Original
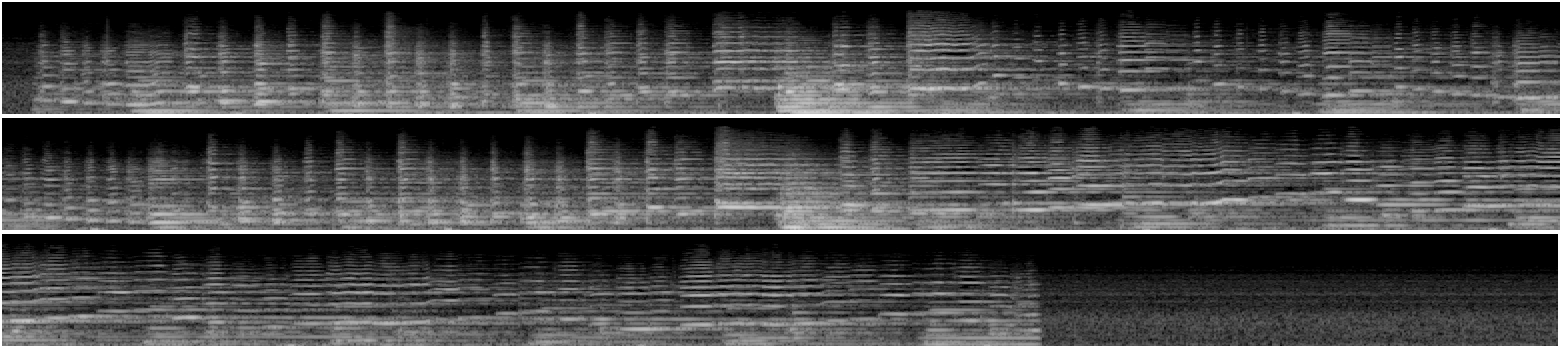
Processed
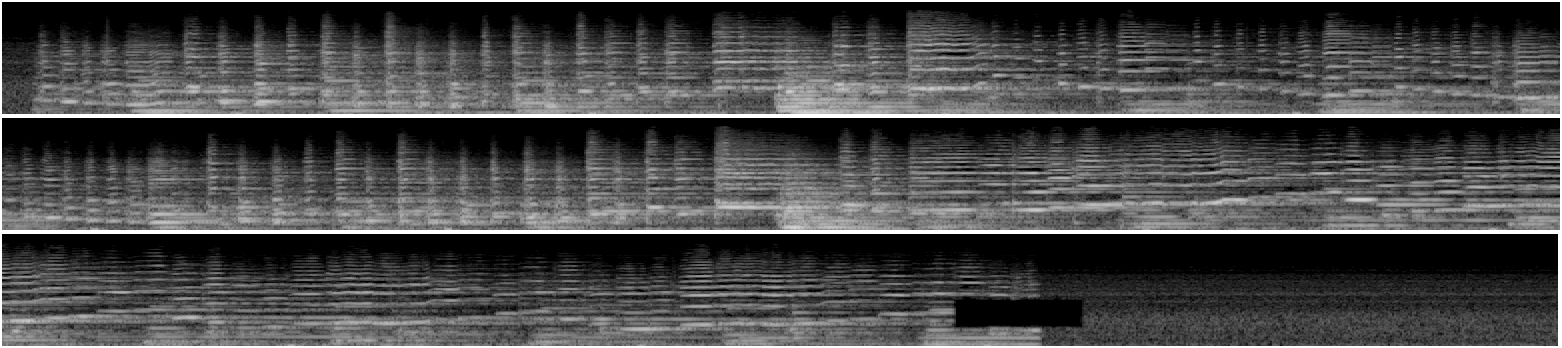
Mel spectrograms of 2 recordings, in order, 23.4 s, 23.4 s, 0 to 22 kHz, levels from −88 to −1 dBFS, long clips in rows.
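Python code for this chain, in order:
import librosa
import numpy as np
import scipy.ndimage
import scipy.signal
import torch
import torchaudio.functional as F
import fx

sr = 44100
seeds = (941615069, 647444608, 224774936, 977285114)

y = fx.spec_erase(x, sr, start_s=20.34, length_s=0.65, low_hz=660.0, high_hz=2000.0)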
